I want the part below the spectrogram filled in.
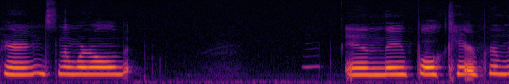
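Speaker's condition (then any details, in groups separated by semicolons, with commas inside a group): Cerebral palsy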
